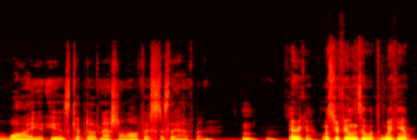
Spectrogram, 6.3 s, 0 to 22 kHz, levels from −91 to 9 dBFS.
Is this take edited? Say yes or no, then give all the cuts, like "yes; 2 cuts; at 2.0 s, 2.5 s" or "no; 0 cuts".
yes; 4 cuts; at 1.0 s, 1.4 s, 2.4 s, 4.2 s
